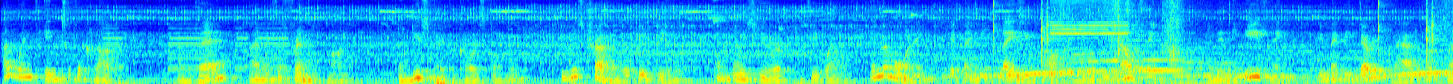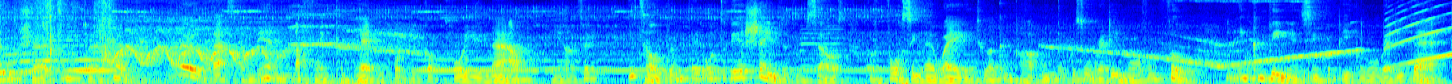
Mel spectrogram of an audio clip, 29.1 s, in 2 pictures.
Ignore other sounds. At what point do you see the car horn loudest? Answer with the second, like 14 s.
11 s.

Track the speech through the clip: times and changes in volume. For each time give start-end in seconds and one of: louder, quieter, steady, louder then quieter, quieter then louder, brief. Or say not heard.
0.0-29.0 steady.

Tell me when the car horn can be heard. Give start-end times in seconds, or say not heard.
1.0-2.9, 10.5-12.2, 22.5-23.1.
